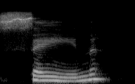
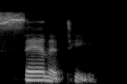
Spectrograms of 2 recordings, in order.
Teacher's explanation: This long vowel sound, sane, when I add an ending, suddenly it's sanity. My vowel sound changes.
